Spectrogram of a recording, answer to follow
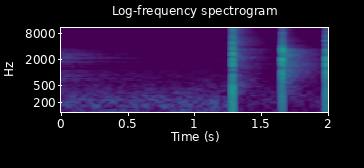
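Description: Background music fading out, then single sharp hand claps: two in the second half, a third right at the end.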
